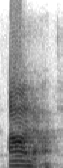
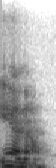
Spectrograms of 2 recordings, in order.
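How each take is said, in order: First: The name has a non-American pronunciation. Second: The name has an American pronunciation. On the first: This is how most other countries say it. "any other country, uh, A N N A would most probably be Anna" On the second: The speaker wants to sound American. "I wanted to sound as American as possible"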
